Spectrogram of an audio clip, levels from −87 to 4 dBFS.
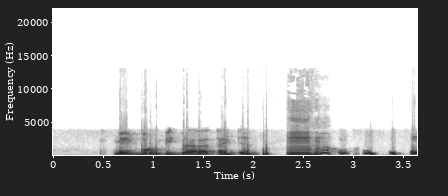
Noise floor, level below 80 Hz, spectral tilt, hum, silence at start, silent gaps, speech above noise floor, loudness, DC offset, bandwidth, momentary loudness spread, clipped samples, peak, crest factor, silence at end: -57 dBFS; -44 dBFS; -7.5 dB/octave; none; 0.6 s; none; 38 dB; -20 LUFS; under 0.1%; 8.8 kHz; 6 LU; under 0.1%; -8 dBFS; 12 dB; 0 s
